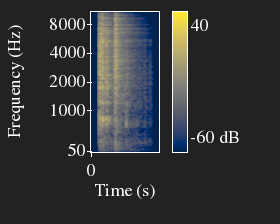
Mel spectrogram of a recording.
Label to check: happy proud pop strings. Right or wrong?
Wrong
